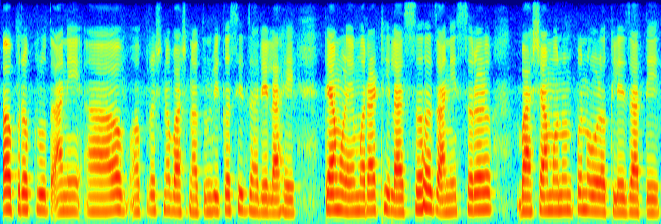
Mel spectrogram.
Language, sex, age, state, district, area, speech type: Marathi, female, 30-45, Maharashtra, Osmanabad, rural, spontaneous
